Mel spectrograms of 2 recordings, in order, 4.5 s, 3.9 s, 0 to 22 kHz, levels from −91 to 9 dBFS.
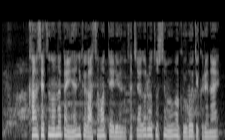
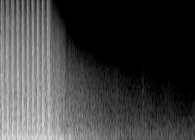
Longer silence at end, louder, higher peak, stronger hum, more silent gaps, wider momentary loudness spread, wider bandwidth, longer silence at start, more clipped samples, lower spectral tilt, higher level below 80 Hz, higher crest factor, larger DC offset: second, 0.15 s vs 2.3 s; second, -23 LUFS vs -9 LUFS; about the same, -2 dBFS vs 0 dBFS; neither; neither; second, 8 LU vs 20 LU; second, 11.5 kHz vs over 20 kHz; about the same, 0.1 s vs 0 s; second, under 0.1% vs 0.9%; first, -5.5 dB/octave vs -4 dB/octave; second, -56 dBFS vs -22 dBFS; first, 22 dB vs 14 dB; neither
